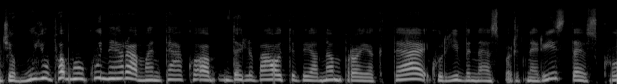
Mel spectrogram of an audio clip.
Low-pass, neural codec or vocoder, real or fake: 14.4 kHz; vocoder, 44.1 kHz, 128 mel bands every 256 samples, BigVGAN v2; fake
